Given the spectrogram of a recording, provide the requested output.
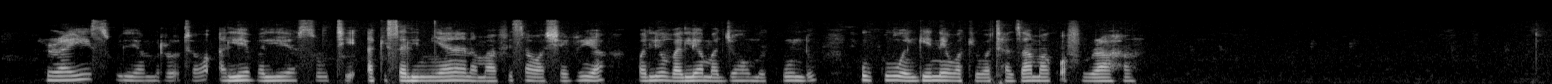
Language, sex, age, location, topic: Swahili, female, 18-24, Kisii, government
